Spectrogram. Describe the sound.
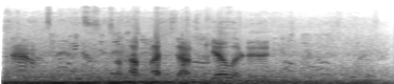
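A simulated engine hum of an electric car plays through a speaker as it is revved, a steady low, buzzy drone that holds fairly constant and loud, with people talking over it.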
